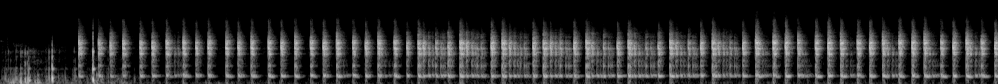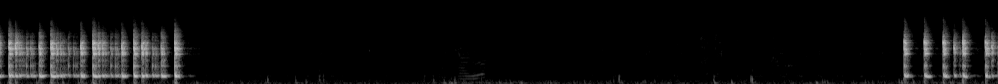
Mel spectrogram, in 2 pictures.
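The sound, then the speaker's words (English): A dance gong is beaten by the Ra Ra people, recorded in August 1957, in a fast, steady stream of loud metallic strokes with a sustained ringing tone, then it stops into silence before a second, different beating starts. “These are two beatings of a dance gong done by the people of Ra Ra, August 1957.”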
